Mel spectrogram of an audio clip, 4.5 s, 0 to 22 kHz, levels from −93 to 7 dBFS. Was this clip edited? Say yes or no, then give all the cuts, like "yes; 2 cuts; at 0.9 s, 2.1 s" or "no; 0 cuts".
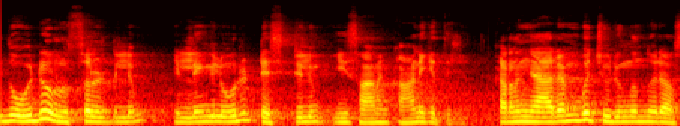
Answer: yes; 1 cut; at 3.2 s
